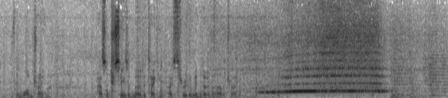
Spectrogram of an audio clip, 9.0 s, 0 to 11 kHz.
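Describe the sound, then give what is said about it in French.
A steam train whistle gives one long, loud, steady blast over a hiss of steam, following a stretch of people talking; voices return briefly as the whistle fades. “Il y a également le train de 16h50, dans lequel un passager regarde par sa fenêtre et voit dans un autre train une femme se faire étrangler.”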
